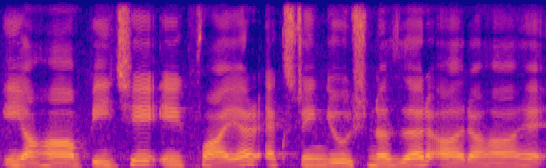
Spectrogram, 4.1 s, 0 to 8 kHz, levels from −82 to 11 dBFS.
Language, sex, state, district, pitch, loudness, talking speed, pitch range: Hindi, female, Haryana, Charkhi Dadri, 165 Hz, -15 LUFS, 130 wpm, 160-175 Hz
